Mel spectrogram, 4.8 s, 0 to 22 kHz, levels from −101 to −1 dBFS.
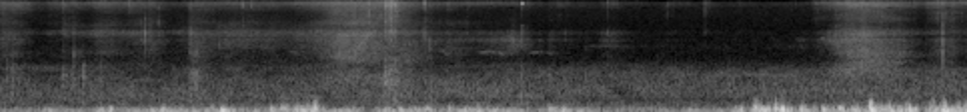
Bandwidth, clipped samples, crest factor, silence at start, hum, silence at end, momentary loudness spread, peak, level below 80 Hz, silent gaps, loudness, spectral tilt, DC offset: over 20 kHz; under 0.1%; 22 dB; 0 s; none; 0 s; 17 LU; -12 dBFS; -38 dBFS; none; -36 LUFS; -7 dB/octave; under 0.1%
